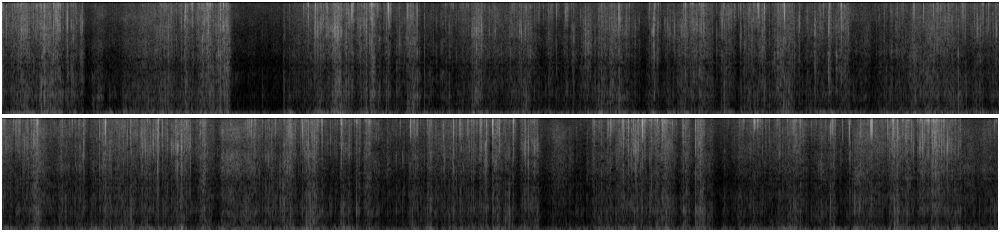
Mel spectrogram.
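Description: Long acrylic nails, black matte and pink glitter, from two pairs of hands scratch and rub directly on the two soft, porous black foam windscreens of a binaural microphone. Heard up close, it is a continuous dense, low, muffled scratching and crackling with rapid rustling bursts throughout, with little high sparkle.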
